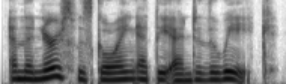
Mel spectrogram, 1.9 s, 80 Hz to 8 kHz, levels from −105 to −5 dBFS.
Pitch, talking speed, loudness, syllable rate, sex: 205 Hz, 345 wpm, -17 LUFS, 6.7 syllables/s, female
